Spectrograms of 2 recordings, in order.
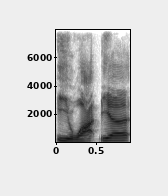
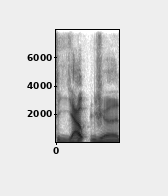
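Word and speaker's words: Yautja: He would normally say Iwata and it's like no man, Dan Trackctenberg locked it the in. It's pronounced Yaoja now.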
